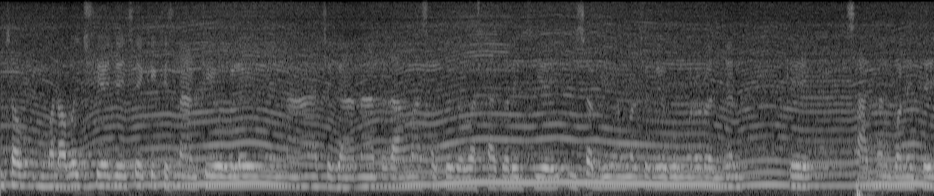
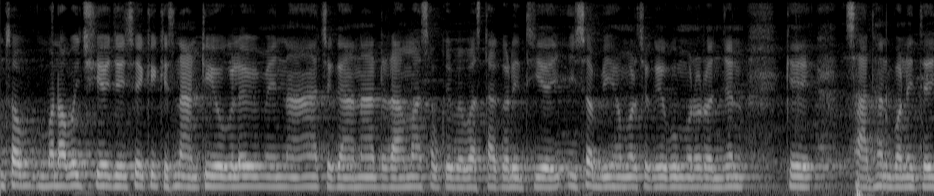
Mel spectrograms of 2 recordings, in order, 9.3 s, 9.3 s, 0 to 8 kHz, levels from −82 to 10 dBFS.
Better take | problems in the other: second | background sound (Sawing / Engine); 2 dB below the speech

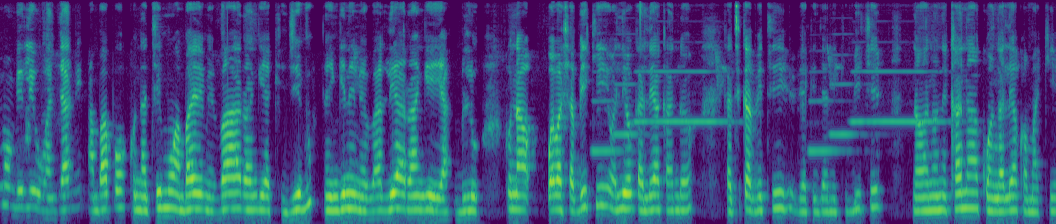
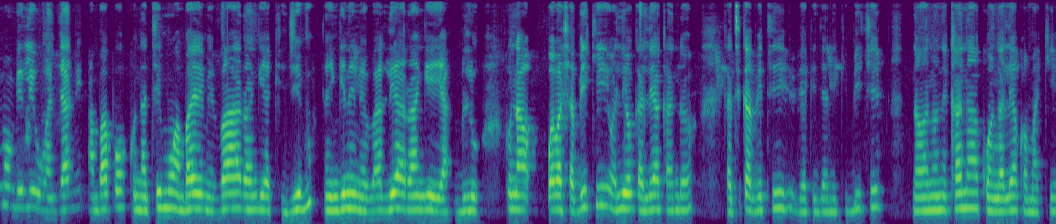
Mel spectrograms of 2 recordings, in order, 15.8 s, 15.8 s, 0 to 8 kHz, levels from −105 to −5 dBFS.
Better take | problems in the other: second | background sound (Wind instrument, woodwind instrument); 18 dB below the speech

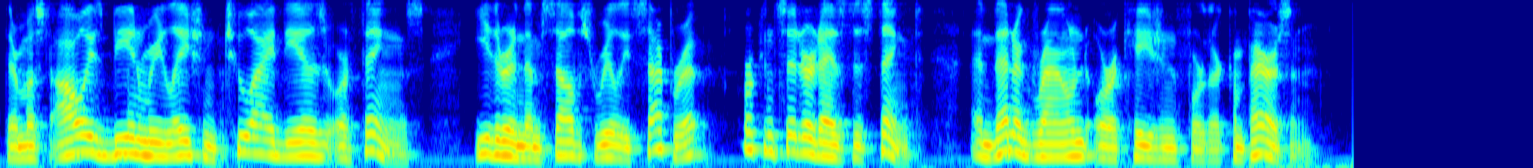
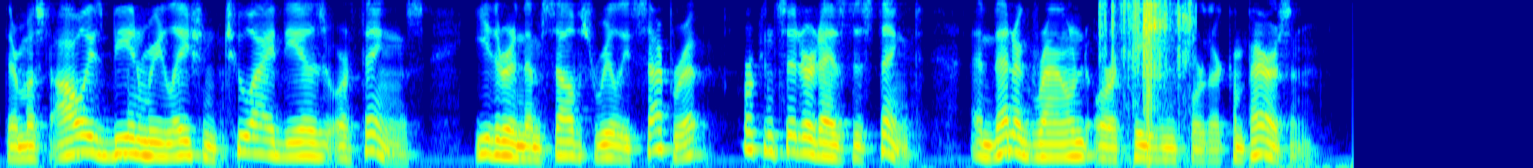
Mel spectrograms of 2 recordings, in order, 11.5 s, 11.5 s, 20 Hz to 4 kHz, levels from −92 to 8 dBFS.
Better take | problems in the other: first | background sound (Coin (dropping)); 1 dB below the speech

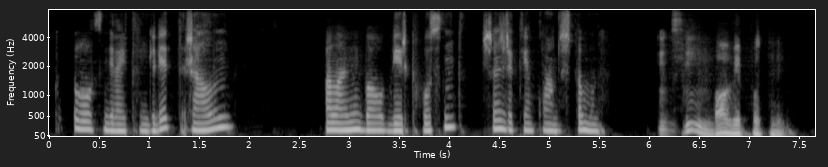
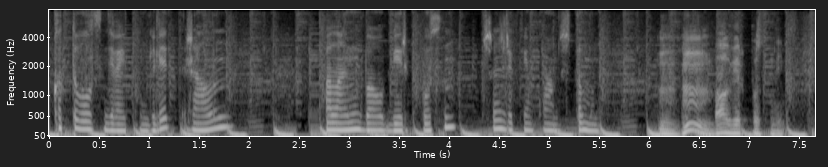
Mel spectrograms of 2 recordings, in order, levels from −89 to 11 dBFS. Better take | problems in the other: second | noise reduction (neural mask model DeepFilterNet 3)

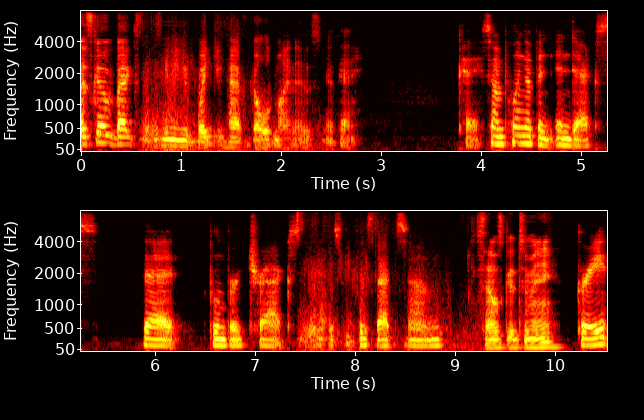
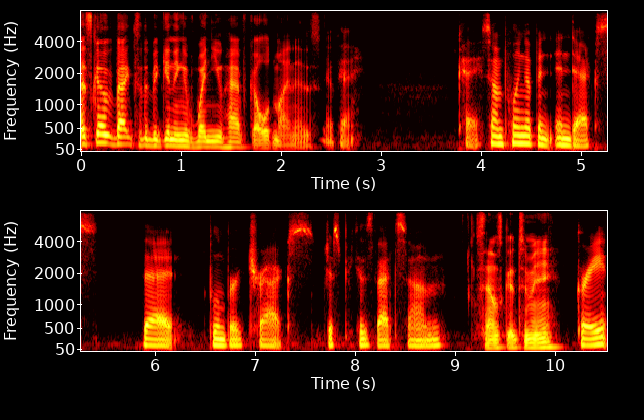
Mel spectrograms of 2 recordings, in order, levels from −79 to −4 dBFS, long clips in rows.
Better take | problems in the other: second | noise reduction (neural separator model SepFormer DNS4)

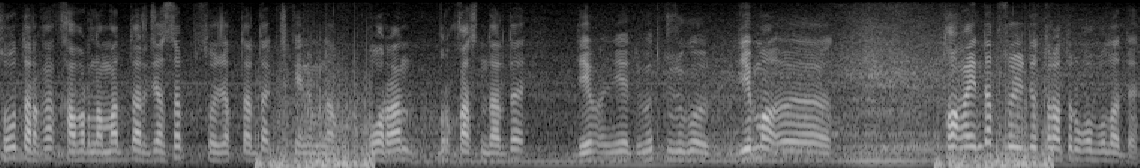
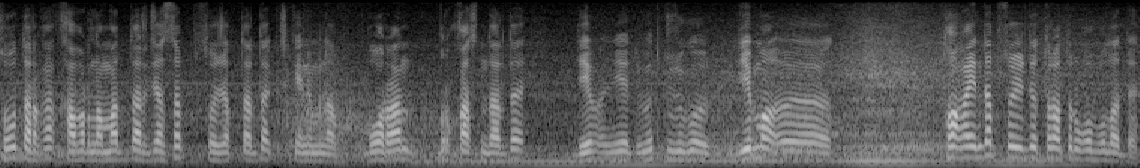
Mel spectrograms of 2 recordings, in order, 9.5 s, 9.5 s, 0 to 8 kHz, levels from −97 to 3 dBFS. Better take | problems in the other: second | background sound (Wind); 1 dB below the speech

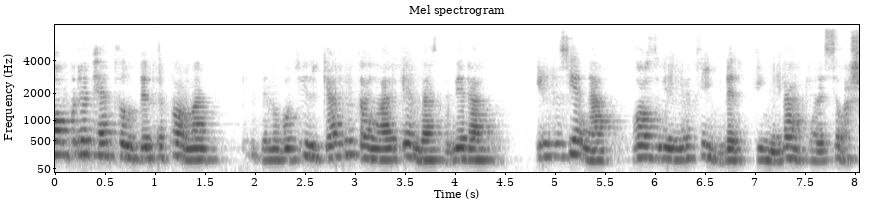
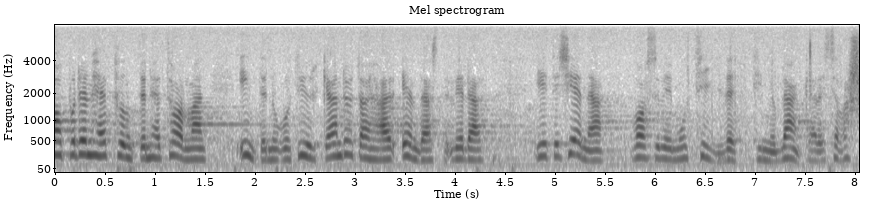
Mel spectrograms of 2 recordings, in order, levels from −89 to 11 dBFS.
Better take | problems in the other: second | noise reduction (neural mask model DeepFilterNet 3)

